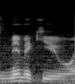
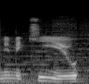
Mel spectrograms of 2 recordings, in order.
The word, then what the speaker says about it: Mimikyu: the next one is mimikyu I I said its name wrong when I first found it I called it mimikyu even though is obviously mimikyu which is an awful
